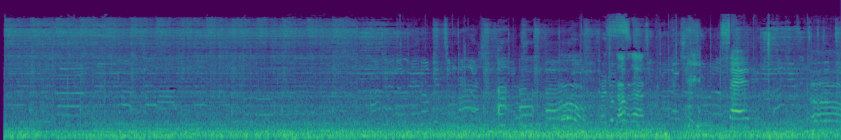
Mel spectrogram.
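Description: Steady low rumble of a car's road and engine noise inside the cabin while driving, with music playing over it and a voice joining in from about eight seconds in.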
